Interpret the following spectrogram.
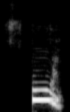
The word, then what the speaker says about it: स्कूल: तो यहां पर इ जोड़ देते हैं। कहीं पर अ जोड़ देते हैं। इसका सही उच्चारण है स्कूल।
